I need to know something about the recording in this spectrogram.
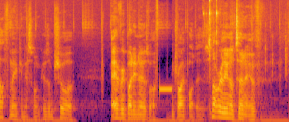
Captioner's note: beep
